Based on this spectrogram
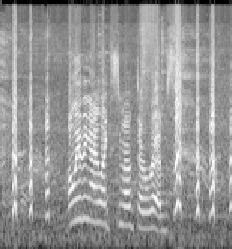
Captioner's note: laughs loudly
